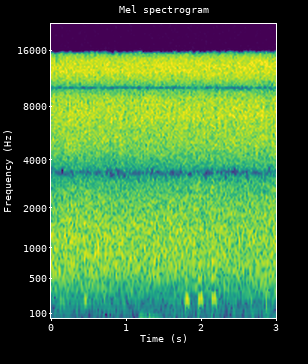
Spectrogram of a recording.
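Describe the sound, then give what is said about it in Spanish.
A steady hiss of rushing water that sounds like rain falling, continuous and fairly loud for the full three seconds, with only faint low murmurs underneath. “Hay una agua ahí, está lloviendo.”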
